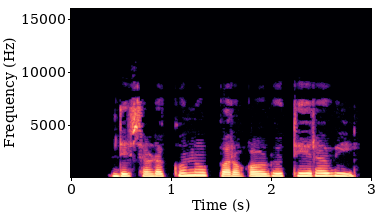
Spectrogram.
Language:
Pashto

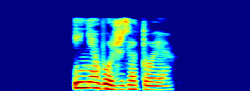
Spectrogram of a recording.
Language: Belarusian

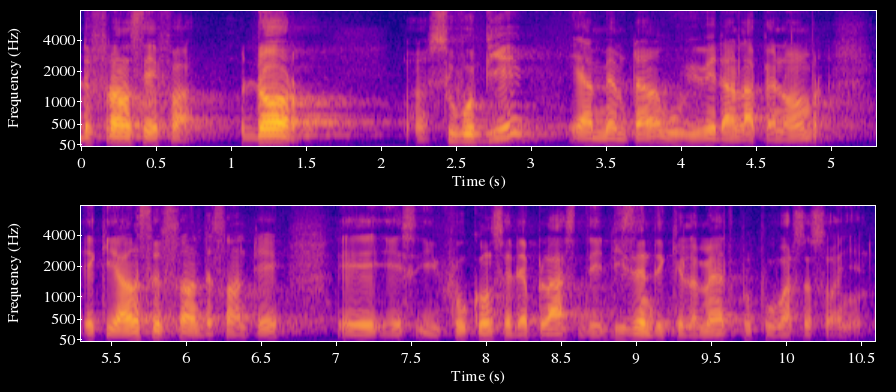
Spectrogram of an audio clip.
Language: French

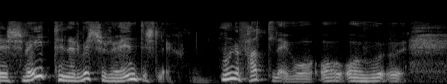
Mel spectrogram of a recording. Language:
Icelandic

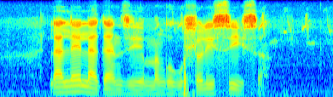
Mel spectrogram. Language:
Zulu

